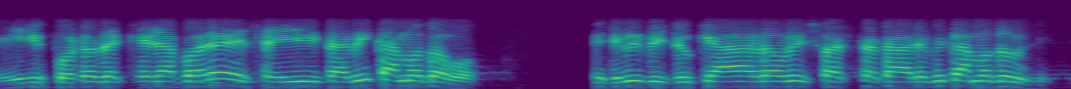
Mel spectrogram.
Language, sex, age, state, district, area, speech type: Odia, male, 45-60, Odisha, Angul, rural, conversation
